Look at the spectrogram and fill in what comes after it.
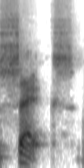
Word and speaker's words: CEX: It's basically across the road from sort of like the Boot and McDonald's in that sort of square, across the road from CEX, which apparently is pronounced sex, but I'm not going to say that.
